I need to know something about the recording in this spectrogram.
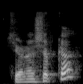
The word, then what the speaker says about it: Kiernan Shipka: Just to show that that Miss, let me pronounce her name correctly. Kiernan Shipka?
